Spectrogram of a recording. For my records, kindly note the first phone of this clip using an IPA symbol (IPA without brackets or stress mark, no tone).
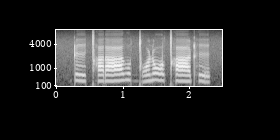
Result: ʈ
